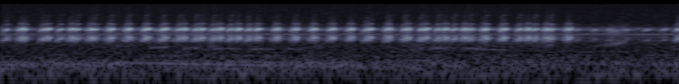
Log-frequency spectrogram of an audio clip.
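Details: Pond chorus of tree frogs at night in mid-April, north-east Italy: rapid rattling pulses, about three to four per second, overlapping callers, and a faint continuous mole cricket trill near the end.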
